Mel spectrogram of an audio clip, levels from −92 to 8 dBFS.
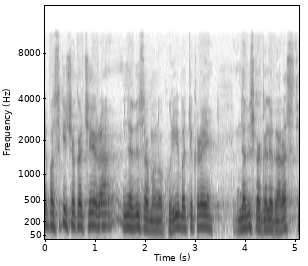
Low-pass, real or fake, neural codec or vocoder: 10.8 kHz; fake; vocoder, 24 kHz, 100 mel bands, Vocos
